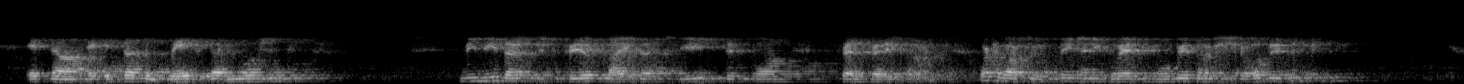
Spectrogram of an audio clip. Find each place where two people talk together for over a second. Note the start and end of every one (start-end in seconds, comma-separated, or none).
none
